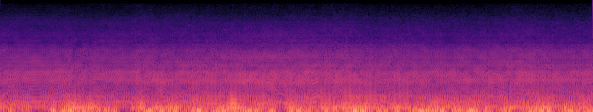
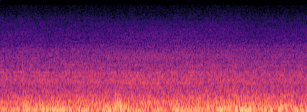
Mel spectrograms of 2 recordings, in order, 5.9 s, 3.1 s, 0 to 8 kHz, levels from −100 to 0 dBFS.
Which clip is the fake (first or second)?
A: first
